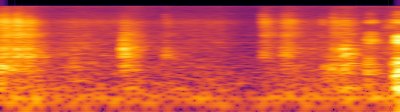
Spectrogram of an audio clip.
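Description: Faint rustling and a few light ticks of something being handled, with quiet room tone between them.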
